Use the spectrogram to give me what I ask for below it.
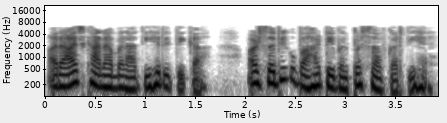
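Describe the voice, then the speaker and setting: A woman's voice: lowish voice, moderate pace, breathy edge, no room sound, highs cut off. A woman narrating a cartoon family story in a chatty way, speaking to the listeners. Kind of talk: scripted narration.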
